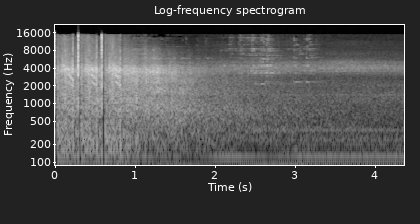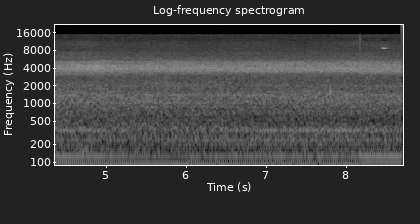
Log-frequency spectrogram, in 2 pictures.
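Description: A heavy vehicle's diesel engine idles with a steady low rumble.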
